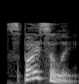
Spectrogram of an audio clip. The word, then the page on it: spicily: British English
